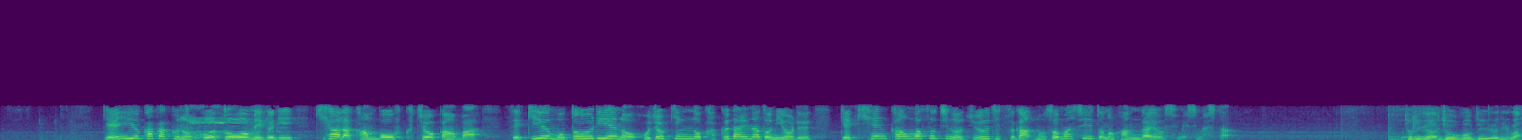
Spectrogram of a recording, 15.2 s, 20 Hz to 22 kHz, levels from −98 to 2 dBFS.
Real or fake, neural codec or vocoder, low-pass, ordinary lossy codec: fake; codec, 16 kHz in and 24 kHz out, 2.2 kbps, FireRedTTS-2 codec; 5.4 kHz; none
